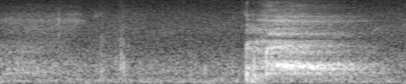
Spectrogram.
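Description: A man's short, noisy breath sound, lasting about half a second, a little past halfway through, over a quiet outdoor background.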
